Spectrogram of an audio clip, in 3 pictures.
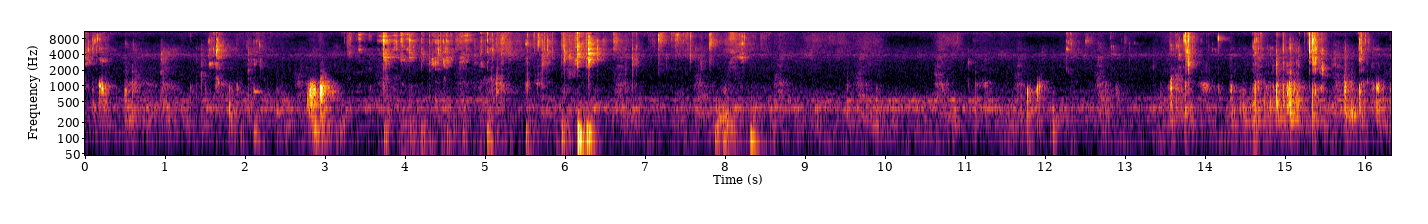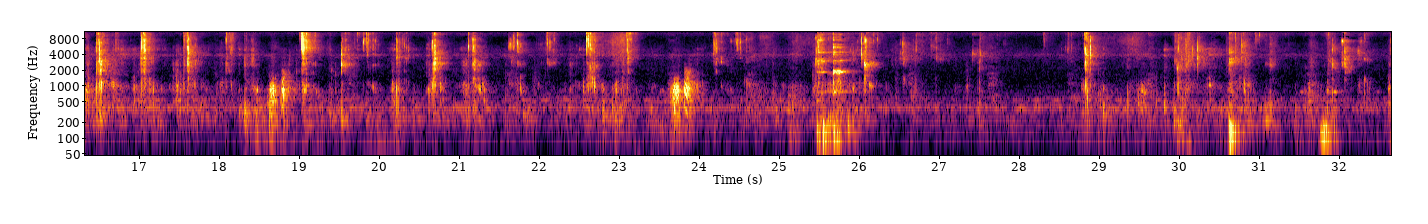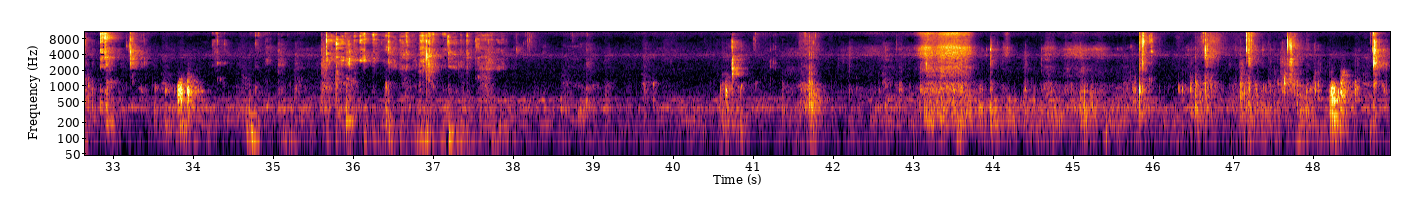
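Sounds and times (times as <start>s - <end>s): person chewing: 0.0s - 8.6s, 11.0s - 27.6s, 28.5s - 39.0s, 45.6s - 48.9s.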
